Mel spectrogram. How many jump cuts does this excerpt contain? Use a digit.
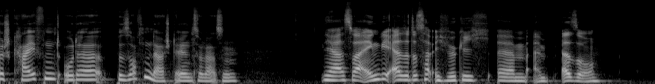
1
